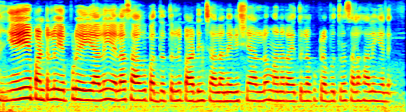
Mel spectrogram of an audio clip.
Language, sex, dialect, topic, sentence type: Telugu, male, Telangana, agriculture, statement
